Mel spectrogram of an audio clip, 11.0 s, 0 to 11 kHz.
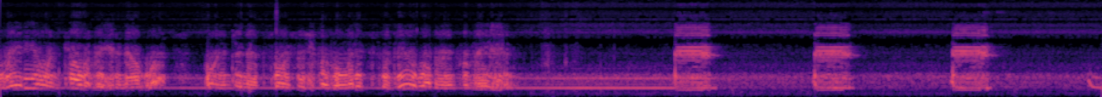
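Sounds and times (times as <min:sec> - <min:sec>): steady low tone: 0:00.0 - 0:11.0
screeching digital data bursts: 0:06.7 - 0:07.2.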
